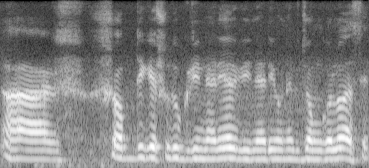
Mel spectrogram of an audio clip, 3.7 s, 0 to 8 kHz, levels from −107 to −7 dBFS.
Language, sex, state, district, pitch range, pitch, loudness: Bengali, male, Tripura, West Tripura, 165-185 Hz, 170 Hz, -15 LUFS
